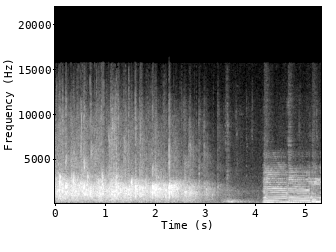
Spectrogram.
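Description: Audience applauding, fading out after about three seconds; about four seconds in, guitar music starts suddenly.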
